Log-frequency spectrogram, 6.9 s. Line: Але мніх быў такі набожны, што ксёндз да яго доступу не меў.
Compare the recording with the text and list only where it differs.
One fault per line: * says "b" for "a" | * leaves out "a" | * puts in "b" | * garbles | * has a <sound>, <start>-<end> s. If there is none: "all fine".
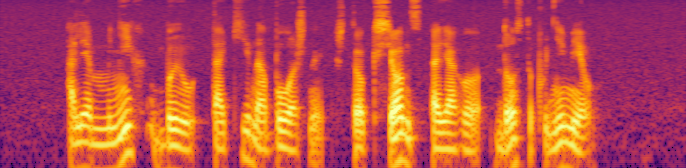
all fine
